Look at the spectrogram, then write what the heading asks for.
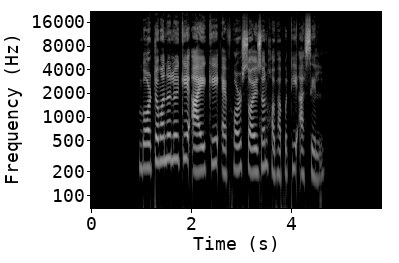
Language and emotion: Assamese, neutral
